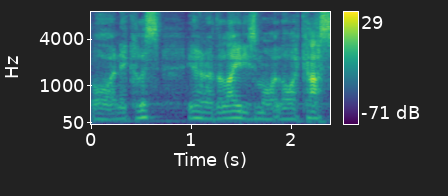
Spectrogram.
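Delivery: put-on London Cockney accent. Recounting a man who suddenly slipped into an accent, Cockney accent. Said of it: "he slipped into this Cockney accent like".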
